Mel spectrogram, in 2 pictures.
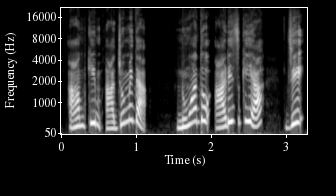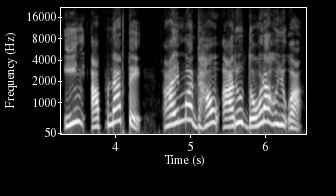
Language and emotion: Santali, angry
